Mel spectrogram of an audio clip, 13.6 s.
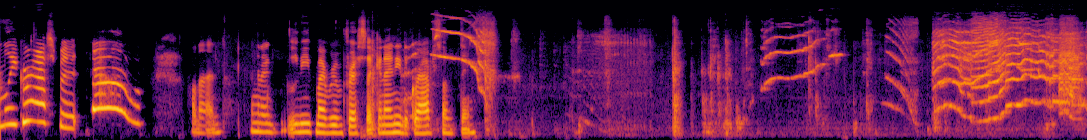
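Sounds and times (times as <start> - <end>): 
speech: 0.2 - 1.3, 2.4 - 6.5
creaky door opening: 5.0 - 13.5.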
